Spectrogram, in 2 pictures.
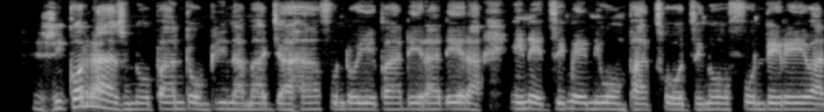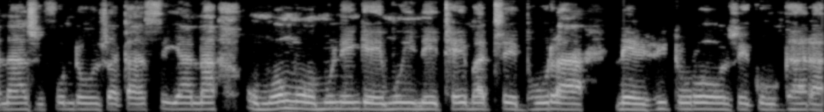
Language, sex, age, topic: Ndau, male, 36-49, education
